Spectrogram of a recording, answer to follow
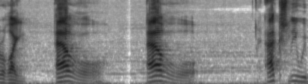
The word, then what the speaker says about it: Ghayn: the letter Ghayn, okay, from the beginning of the throat, which is nearest or closest to the mouth. And I will tell you a secret to be able to pronounce letter Ghayn. Letter Ghayn is like the sound of gargling, like the sound of gargling.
